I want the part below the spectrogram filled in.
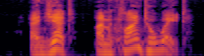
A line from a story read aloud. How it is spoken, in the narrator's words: said Douglas Stone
